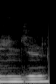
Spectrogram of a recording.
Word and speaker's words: angel: Angola Angola Angola well the G in the world Angel is pronounced as J in the name John right and you understand because this one why it's followed by an e so that one sounds like a j angel and this one is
